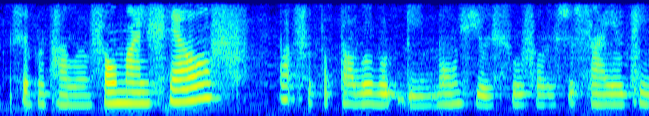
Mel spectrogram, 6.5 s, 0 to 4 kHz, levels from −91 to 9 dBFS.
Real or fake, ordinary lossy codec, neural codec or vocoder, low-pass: fake; none; codec, 16 kHz in and 24 kHz out, 1.1 kbps, FireRedTTS-2 codec; 3.6 kHz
